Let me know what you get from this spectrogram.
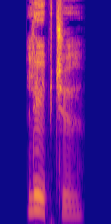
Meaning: stair, staircase
- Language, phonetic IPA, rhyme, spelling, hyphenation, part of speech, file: Hungarian, [ˈleːpt͡ʃøː], -t͡ʃøː, lépcső, lép‧cső, noun, Hu-lépcső.ogg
